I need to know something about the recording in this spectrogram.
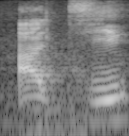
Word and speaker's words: altier: la deuxème est expression aujourd'hui c'est avoir être altier ou altière être altier ou altière s'écrit altier ou altier s'écrit a l t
